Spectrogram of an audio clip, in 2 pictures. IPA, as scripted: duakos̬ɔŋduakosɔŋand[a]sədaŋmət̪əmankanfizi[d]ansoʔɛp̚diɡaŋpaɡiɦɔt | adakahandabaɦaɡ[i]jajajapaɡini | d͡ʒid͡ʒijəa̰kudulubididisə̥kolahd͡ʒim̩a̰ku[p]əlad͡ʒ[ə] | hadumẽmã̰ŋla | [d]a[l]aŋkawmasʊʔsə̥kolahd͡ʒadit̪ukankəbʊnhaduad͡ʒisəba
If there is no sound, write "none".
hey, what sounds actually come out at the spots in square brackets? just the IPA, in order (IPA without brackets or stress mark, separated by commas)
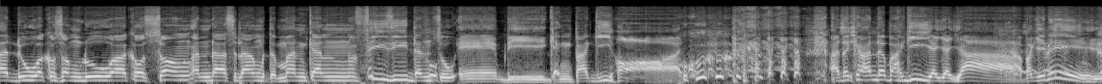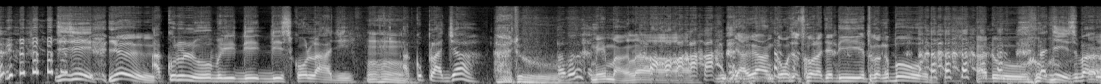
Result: a, d, i, p, a, d͡ʒ, ɾ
